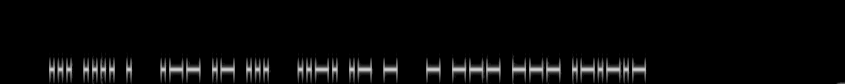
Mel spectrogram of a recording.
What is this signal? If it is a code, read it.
Morse code, heard as a keyed tone, about 27 wpm, 700 Hz. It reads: SHE WAS FAT TOO.
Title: Sentences from Top 1000 Words - Review Part 4 - 28wpm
